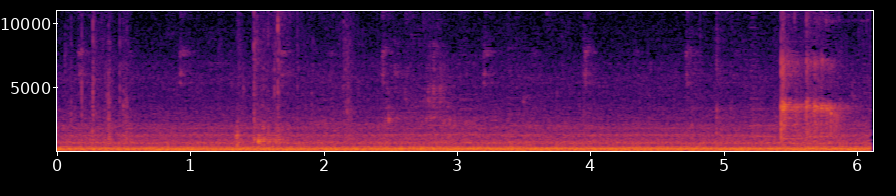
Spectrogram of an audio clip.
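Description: Boiled baby potatoes squashed flat one after another with a glass tumbler on a parchment-lined baking tray, soft squishes and light taps of glass on the tray, over a steady low hum. A short hissing rasp comes near the end.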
